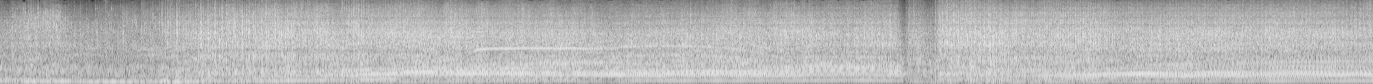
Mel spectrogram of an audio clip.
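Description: Demolition derby car engines revving hard, their pitch climbing for several seconds as a car accelerates across the dirt. The revs drop away briefly about seven seconds in, then climb again.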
